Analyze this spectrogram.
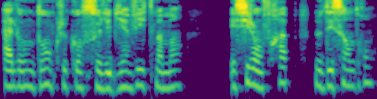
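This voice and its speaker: An earnest, gentle young woman, as the reader acts her out. She speaks softly and sincerely, in a dark, mellow voice recorded dry. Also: mid-range voice, flat delivery, normal speed, no room sound, voice pushed up, close to an everyday voice. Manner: soft, earnest.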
